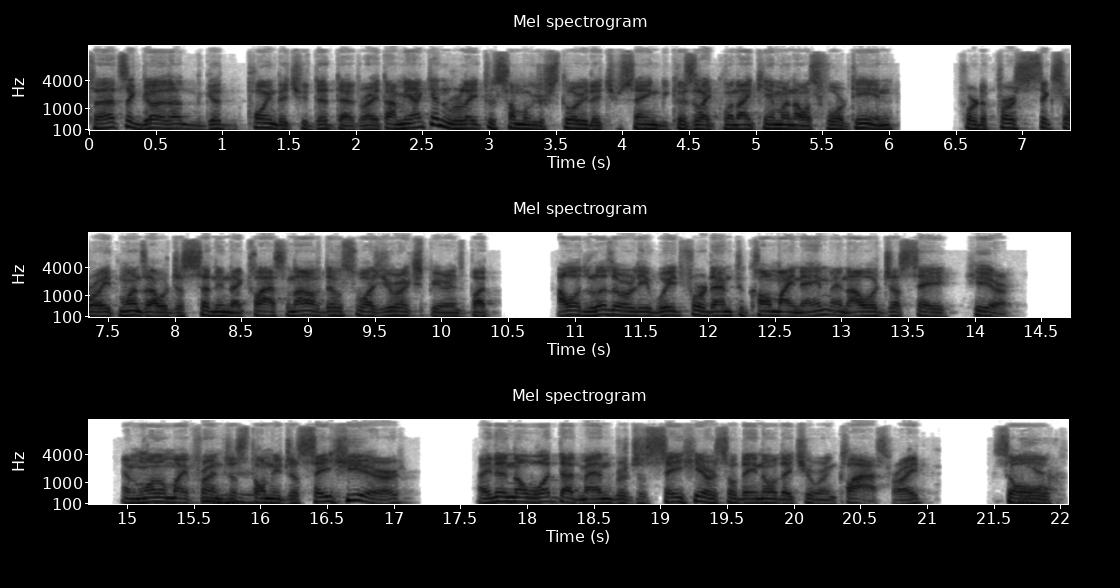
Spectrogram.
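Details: Adult man; normal speech.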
